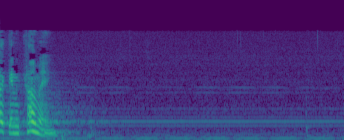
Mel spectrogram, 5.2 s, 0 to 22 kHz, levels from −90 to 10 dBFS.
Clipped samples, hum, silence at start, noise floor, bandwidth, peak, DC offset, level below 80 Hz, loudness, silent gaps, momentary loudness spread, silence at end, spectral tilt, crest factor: under 0.1%; 60 Hz at -55 dBFS; 0 s; -53 dBFS; 9.4 kHz; -8 dBFS; under 0.1%; -56 dBFS; -25 LUFS; none; 29 LU; 4.1 s; -5 dB/octave; 24 dB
